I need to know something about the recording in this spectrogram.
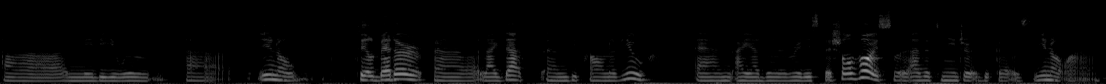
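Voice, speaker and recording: A young woman from with a high voice, chatting with her stream viewers and often pausing with fillers. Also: fairly bright tone, clear, resonant tone. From Quebec. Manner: hesitant, many fillers and restarts. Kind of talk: casual chat with stream viewers.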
